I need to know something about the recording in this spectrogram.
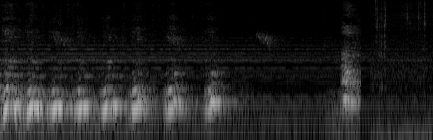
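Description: Boxer barking in a quick run of about eight short barks, then one more bark near the end, over steady background music.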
